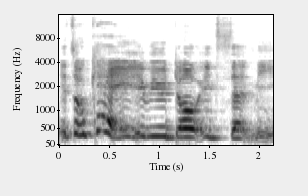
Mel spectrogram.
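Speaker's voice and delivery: high, tearful, put-on sobbing through the words. Retelling coming out to parents: retelling own crying. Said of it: "I was crying".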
